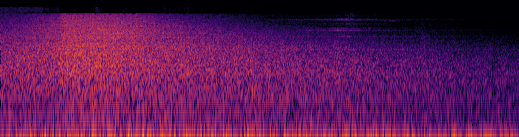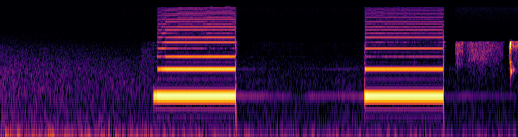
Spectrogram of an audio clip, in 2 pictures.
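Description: A fading rush of noise gives way to the ringing tone of a telephone call from Denmark: two loud, steady electronic tones, each under a second long, spaced about a second apart. No one speaks.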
